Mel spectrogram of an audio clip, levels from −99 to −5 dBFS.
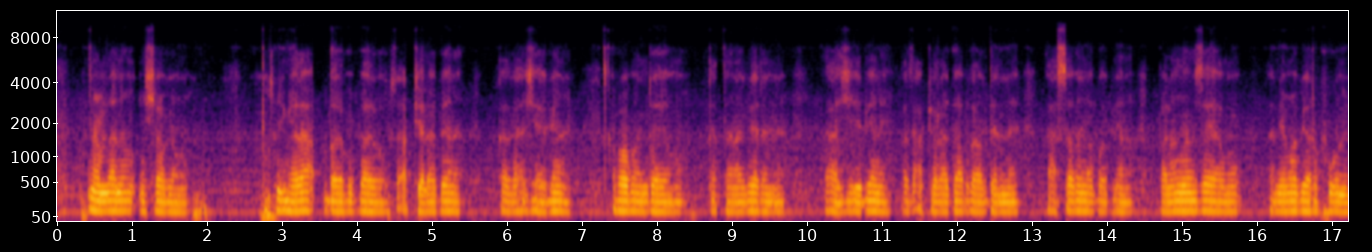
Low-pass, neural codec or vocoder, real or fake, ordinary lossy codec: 7.2 kHz; codec, 16 kHz, 4 kbps, FreqCodec, larger model; fake; Opus, 16 kbps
